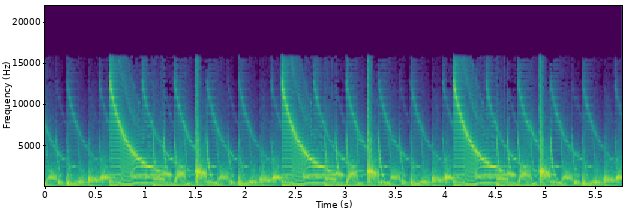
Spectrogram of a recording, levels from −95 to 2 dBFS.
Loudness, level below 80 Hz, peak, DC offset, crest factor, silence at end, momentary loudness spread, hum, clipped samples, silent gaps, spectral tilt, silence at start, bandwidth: -12 LUFS; -20 dBFS; -2 dBFS; under 0.1%; 12 dB; 0 s; 5 LU; none; under 0.1%; none; -3 dB/octave; 0 s; 16 kHz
